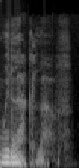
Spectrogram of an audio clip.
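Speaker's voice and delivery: very low Russian villain accent. Repeating a seven-year-old's phrase aloud, in a mock Russian Bond villain accent. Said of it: "you sound like a Russian Bond vil- villain".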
